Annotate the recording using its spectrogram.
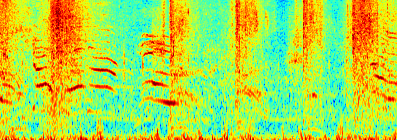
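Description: A magical blast crackles and roars.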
